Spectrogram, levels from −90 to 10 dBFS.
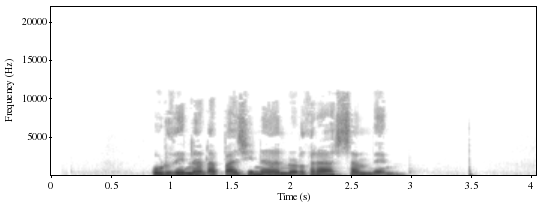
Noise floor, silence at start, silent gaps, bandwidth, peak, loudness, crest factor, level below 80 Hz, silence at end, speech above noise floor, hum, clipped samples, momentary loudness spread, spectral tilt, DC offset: -75 dBFS; 0.85 s; none; 11 kHz; -8 dBFS; -24 LUFS; 18 dB; -78 dBFS; 1.15 s; 52 dB; none; under 0.1%; 5 LU; -6.5 dB/octave; under 0.1%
